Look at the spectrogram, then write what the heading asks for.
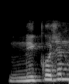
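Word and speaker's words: pnictogen: तो याद रखेंगे, पी साइलेंट है, निकोजन बोलते हैं।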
